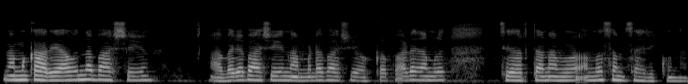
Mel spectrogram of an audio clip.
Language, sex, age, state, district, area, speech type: Malayalam, female, 30-45, Kerala, Malappuram, rural, spontaneous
